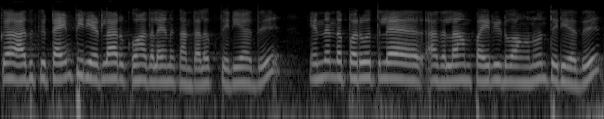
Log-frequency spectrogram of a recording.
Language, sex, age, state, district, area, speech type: Tamil, female, 30-45, Tamil Nadu, Viluppuram, rural, spontaneous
